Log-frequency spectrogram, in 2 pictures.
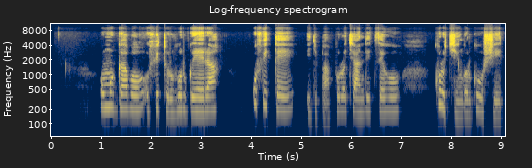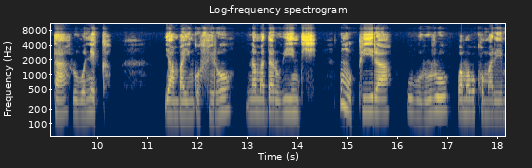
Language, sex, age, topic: Kinyarwanda, female, 25-35, health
